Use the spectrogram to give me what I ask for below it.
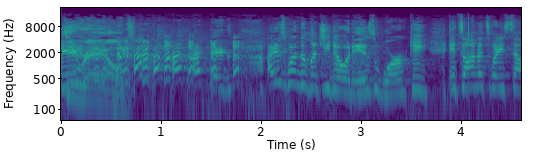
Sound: laughter

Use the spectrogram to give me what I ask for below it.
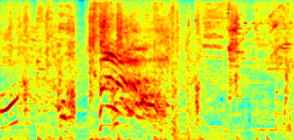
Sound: groaning

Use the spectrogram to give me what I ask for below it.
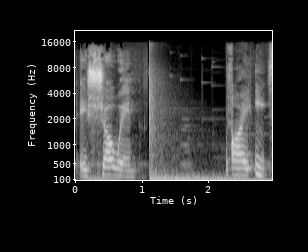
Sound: explosion booming

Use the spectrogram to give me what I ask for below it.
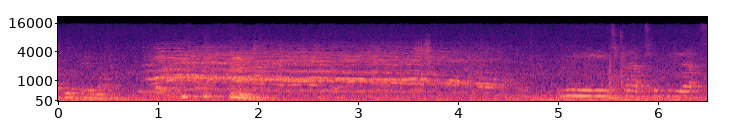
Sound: cheering

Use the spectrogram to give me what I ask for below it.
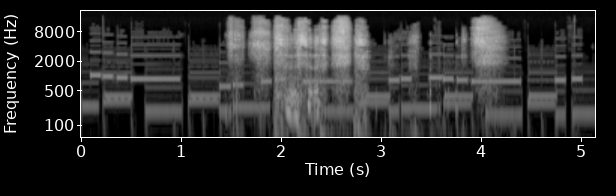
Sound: laughs

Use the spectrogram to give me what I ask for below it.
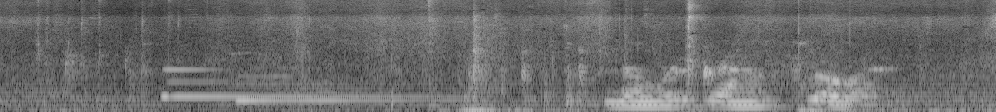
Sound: chime

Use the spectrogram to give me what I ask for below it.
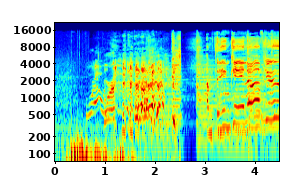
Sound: both laughting

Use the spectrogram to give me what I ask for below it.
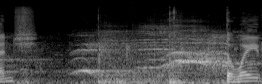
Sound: people shouting in the crowd

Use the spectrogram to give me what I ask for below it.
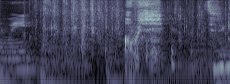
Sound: sloshing

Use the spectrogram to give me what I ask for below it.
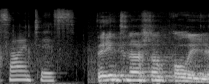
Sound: speech in English

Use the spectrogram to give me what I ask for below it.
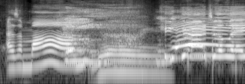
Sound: gasps

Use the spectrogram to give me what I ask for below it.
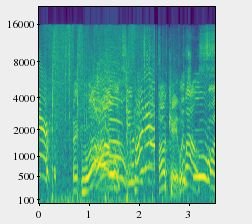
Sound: commotion

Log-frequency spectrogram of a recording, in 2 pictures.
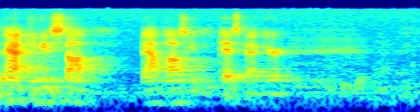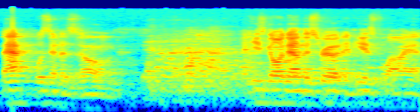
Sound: laughter

